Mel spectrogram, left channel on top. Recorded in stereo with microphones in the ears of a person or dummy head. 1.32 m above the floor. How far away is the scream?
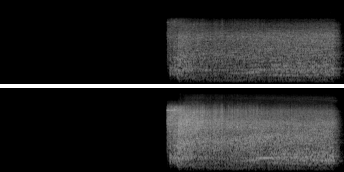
About 0.6 m.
